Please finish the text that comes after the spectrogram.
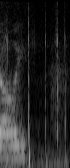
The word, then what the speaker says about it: Ally: Is the A like supposed to be pronounced as an O? Yeah, like all.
